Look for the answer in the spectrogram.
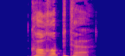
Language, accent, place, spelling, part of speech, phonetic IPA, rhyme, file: German, Germany, Berlin, korrupte, adjective, [kɔˈʁʊptə], -ʊptə, De-korrupte.ogg
- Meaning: inflection of korrupt: 1. strong/mixed nominative/accusative feminine singular 2. strong nominative/accusative plural 3. weak nominative all-gender singular 4. weak accusative feminine/neuter singular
